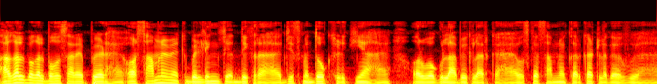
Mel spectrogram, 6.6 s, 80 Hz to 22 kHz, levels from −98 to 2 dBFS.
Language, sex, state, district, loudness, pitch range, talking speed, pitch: Hindi, male, Jharkhand, Palamu, -18 LUFS, 90-105 Hz, 280 wpm, 100 Hz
